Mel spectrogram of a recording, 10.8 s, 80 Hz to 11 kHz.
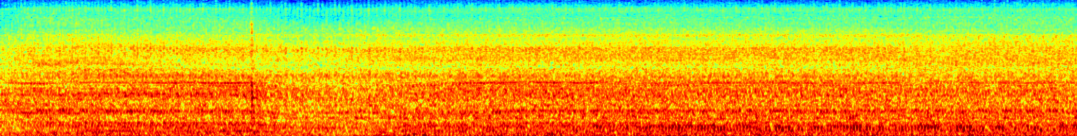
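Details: Proton Inspira (Lancer 08), one week after replacing the belt tensioner, idler pulleys and V-belt: a smooth, even idle with a steady low hum and no squeal, chirp or rattle from the belt drive. Normal idle.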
